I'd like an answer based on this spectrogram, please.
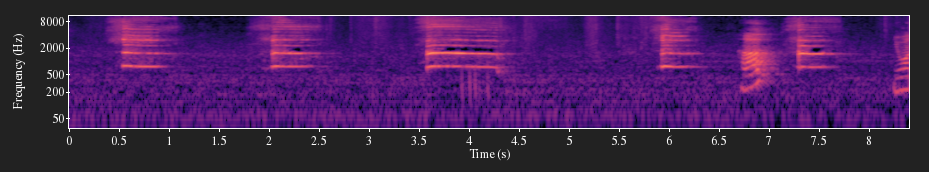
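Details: Oriental Shorthair cat Teddy honking in place of a meow, short flat nasal blasts spaced a second or two apart, one held longer, ending with a falling cry; a woman's voice greets him indoors.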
